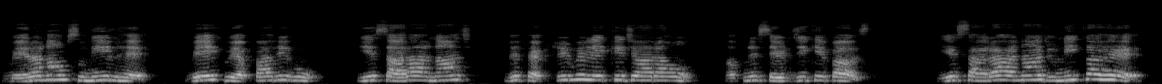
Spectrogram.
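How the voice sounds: This man uses a cartoonish character voice with a high pitch. He keeps a moderate pace and fairly even intonation.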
